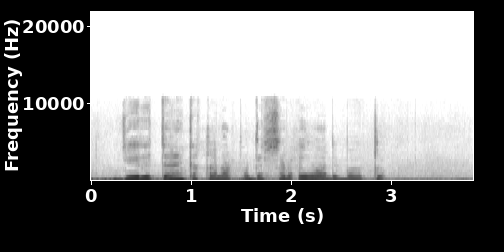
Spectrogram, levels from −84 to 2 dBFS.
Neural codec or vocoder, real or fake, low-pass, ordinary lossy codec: codec, 44.1 kHz, 3.4 kbps, Pupu-Codec; fake; 10.8 kHz; none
